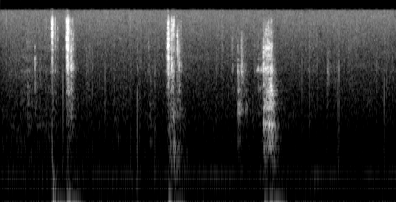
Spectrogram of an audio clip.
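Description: A metal tool scrapes and taps against wood.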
